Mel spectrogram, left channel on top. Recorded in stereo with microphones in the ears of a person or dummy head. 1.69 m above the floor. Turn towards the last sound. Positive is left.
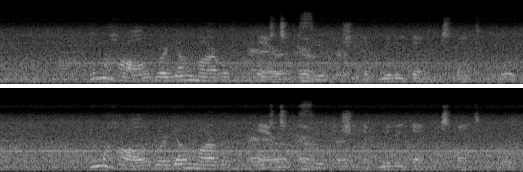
turn(degrees=-35)  # may be behind; listen again after turning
